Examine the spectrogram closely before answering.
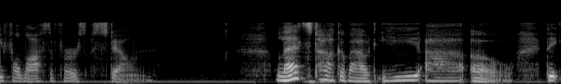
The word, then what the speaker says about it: IAO: Let's talk about E-A-O. The E is pronounced like a key, and the O should be hummed or intoned in such a way that you can feel your throat vibrating.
